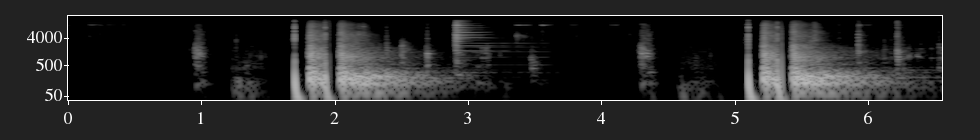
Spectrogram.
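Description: Girsan MC9 9mm striker-fired pistol fired as two quick pairs of shots, the first pair about two seconds in and the second about five seconds in, each echoing in the small indoor range bay. A short metallic clink falls between the pairs.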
